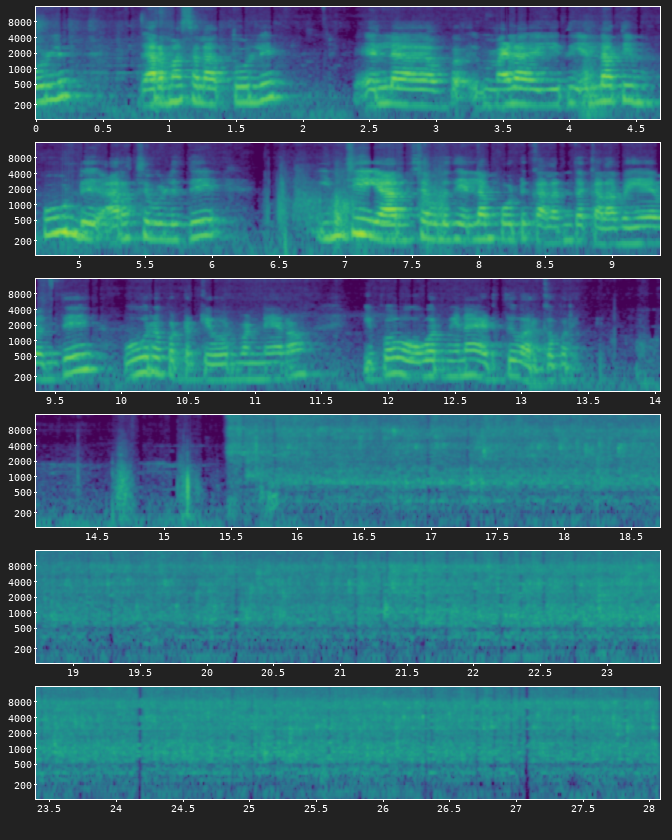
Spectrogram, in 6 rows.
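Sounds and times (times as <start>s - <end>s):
fish sizzling in hot oil: 15.5s - 28.0s.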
